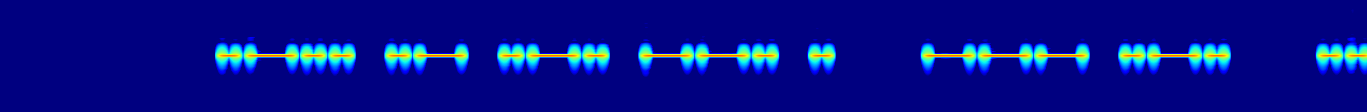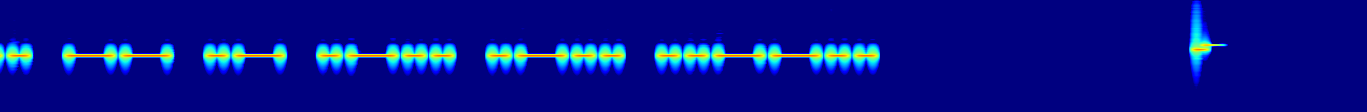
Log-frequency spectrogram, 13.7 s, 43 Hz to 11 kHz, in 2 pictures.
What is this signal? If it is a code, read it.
Morse code, heard as a keyed tone, about 17 wpm, 700 Hz. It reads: LARGE OR SMALL?
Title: Sentences from Top 1000 Words - Review Part 1 - 17wpm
